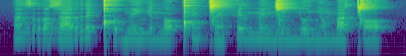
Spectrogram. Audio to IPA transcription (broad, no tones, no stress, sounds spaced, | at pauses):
ɐ̃ z r ɔ z a r ɛ ǃʰ ə b ẽ ʎ ɐ n ɔ ǃʰ ẽ ǀ ẽ h e l m ẽ ŋ͡ǀ ʏ ɲ o ʎ ɔ̃ m a ǀ ɔ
